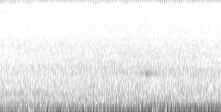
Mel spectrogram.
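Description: Quiet room tone: a low steady hum and hiss with a faint constant high-pitched whine, and no distinct sound events.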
